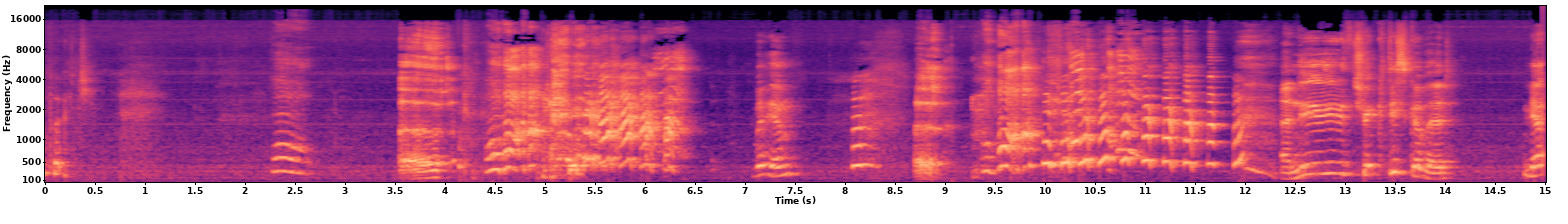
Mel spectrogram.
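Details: Gassy burps for someone who finds them hilarious and now anticipates them: several loud, drawn-out burps mixed with laughter from others in the room.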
